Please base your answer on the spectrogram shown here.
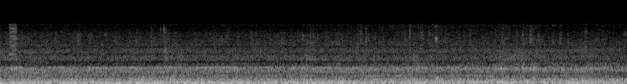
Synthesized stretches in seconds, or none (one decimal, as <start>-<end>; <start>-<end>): none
